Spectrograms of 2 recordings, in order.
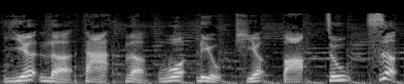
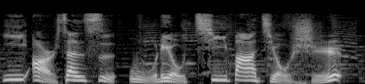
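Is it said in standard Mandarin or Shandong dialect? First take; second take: Shandong dialect; standard Mandarin. First: It is said in Shandong dialect. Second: It is said in standard Mandarin.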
